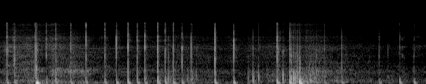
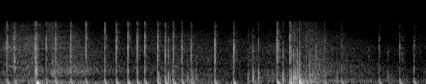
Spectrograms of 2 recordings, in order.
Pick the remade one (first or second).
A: first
